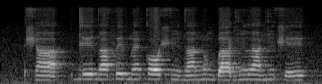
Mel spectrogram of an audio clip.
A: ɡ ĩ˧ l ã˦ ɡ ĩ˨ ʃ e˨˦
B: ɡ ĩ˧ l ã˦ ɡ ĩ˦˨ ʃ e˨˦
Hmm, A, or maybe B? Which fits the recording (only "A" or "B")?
B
